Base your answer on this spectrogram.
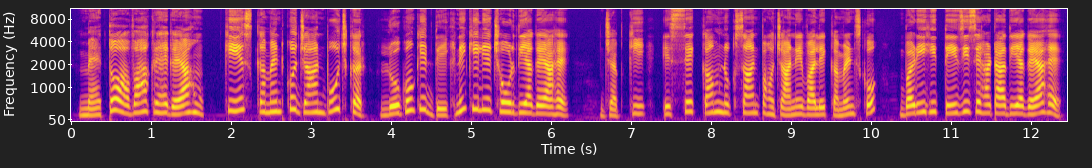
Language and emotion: Hindi, surprised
